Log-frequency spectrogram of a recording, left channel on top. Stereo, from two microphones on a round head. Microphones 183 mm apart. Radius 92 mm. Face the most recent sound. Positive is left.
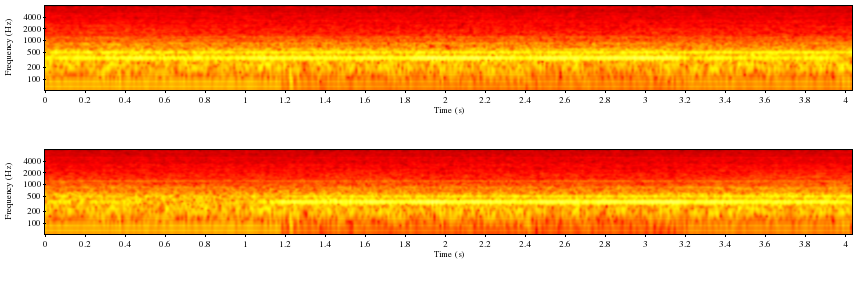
No sound to turn to.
